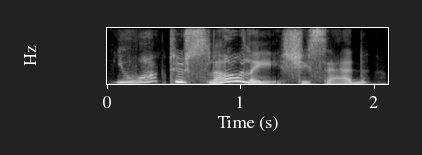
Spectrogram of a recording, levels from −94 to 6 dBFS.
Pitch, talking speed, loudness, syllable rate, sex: 285 Hz, 170 wpm, -16 LUFS, 4.1 syllables/s, female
